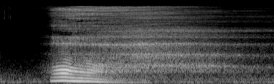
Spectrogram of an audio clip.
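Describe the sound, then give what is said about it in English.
A deep breath let out as a loud voiced sigh that starts abruptly after a short silence, then trails into a long, steadily fading breathy exhale, alone with no talk. “Take a moment and just breathe into that. Looking in your own eyes. And just take a moment and take a deep breath.”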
